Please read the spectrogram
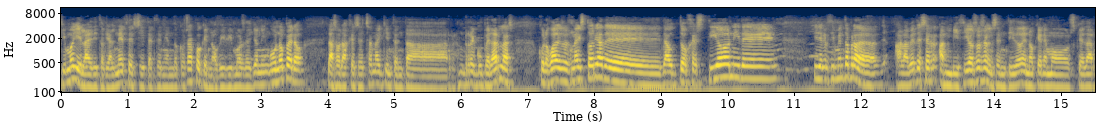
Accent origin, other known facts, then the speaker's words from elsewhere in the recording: Pinto, Community of Madrid, Spain; en mi pueblo, en Pinto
